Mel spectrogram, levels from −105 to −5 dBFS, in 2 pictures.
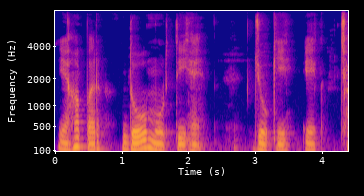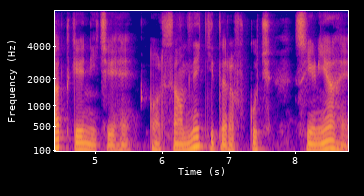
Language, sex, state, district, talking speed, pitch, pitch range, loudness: Hindi, male, Uttar Pradesh, Gorakhpur, 135 wpm, 100 Hz, 90-115 Hz, -34 LUFS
